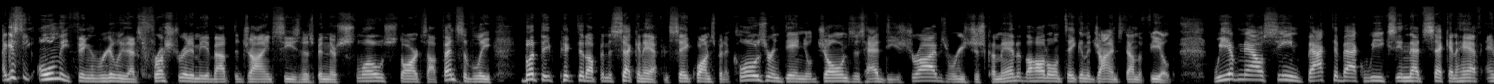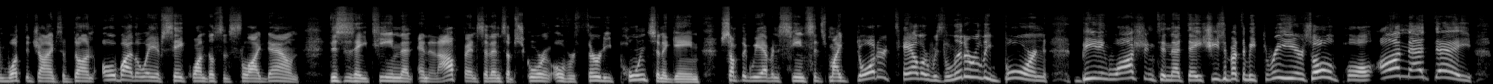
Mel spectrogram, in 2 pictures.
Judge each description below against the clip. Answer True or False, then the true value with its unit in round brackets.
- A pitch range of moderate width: False (6.3 semitones)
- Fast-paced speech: True (250 wpm)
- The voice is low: False (160 Hz)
